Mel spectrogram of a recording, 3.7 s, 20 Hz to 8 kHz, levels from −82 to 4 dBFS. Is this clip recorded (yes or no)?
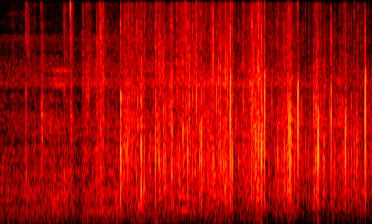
yes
